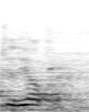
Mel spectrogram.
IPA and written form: t.ə ð.i ɒ.p.r.ə (to the opera)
